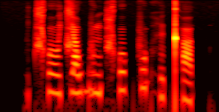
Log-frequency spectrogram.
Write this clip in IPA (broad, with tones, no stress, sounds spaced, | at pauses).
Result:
t͡ɕʰ ɤː˧ t͡ɕ a˦˥ w b u˧ n t͡ɕʰ o˥˩ k̚ f u˥˩ ʔ h i˨˩ t̚ kʰ a˨˩ t̚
